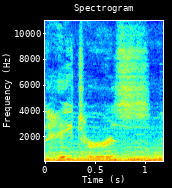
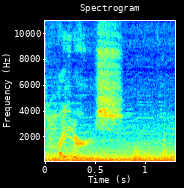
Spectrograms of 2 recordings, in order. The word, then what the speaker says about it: Hyder's Gap: We just climbed there was Hyder's Gap, spelled Haters, but pronounced Hyder's.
